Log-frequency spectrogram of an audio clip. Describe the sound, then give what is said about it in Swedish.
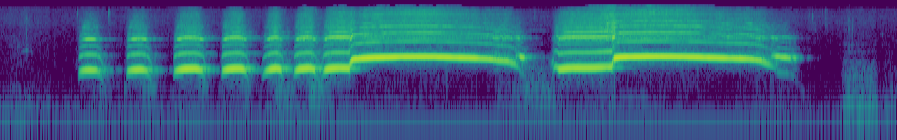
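A hunting lure call imitating a red fox vixen's mating cry: about seven quick, yelping barks in a rapid series, then two long, drawn-out, piercing screams, loud with no talking. “Här kommer några exempel på hur det kan låta. Rödrävstikens brunstläte.”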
